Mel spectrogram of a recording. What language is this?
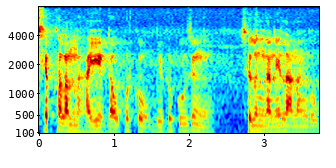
Bodo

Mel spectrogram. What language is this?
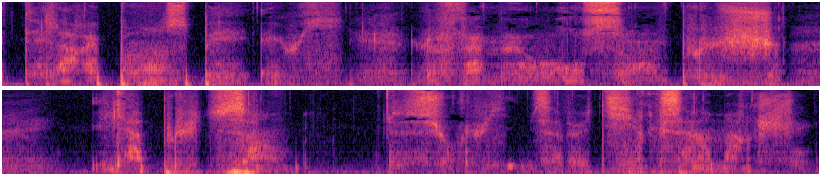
French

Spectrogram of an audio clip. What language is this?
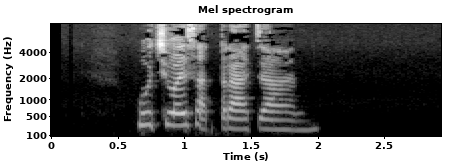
Thai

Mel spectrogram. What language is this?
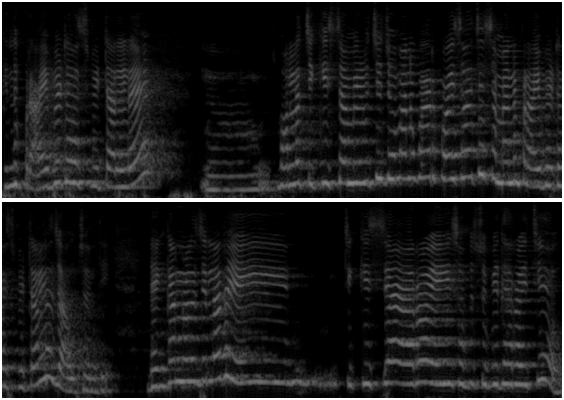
Odia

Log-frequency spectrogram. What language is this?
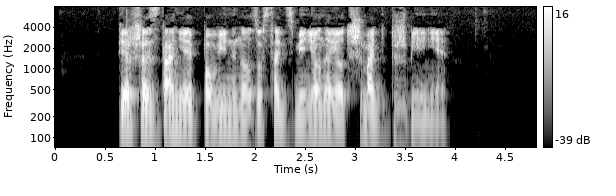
Polish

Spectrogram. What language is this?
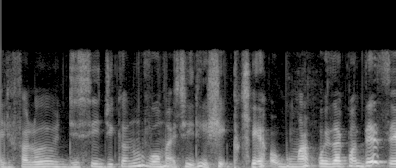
Portuguese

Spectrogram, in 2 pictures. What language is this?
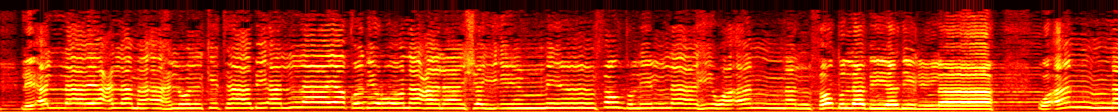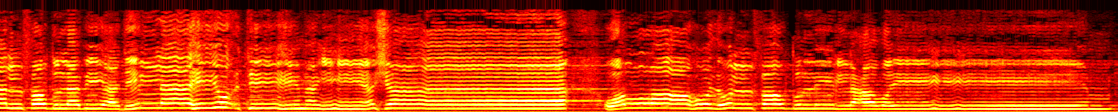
Arabic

